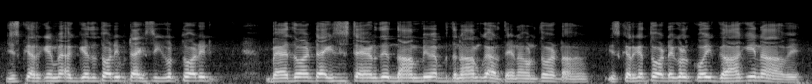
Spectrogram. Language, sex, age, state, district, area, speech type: Punjabi, male, 45-60, Punjab, Mohali, urban, spontaneous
